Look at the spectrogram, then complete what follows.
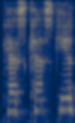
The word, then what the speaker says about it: Cascia: Casasia Cascia College.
